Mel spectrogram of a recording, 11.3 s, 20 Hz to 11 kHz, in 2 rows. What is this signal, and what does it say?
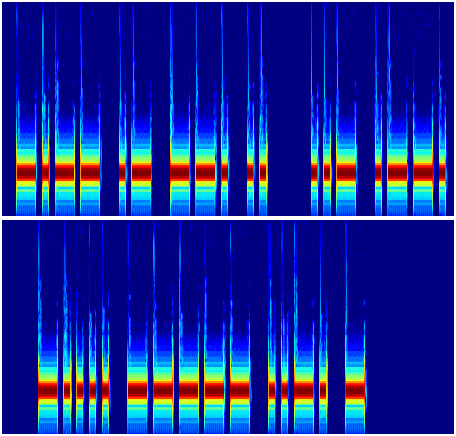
Morse code, heard as a keyed tone, about 15 wpm, 700 Hz. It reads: YAGI UP 60FT
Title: Speed-Racing Common QSO Phrases Encore - 15wpm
